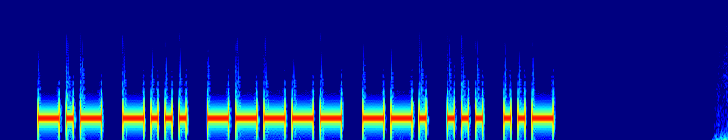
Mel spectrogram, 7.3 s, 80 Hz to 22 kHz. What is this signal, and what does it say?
Morse code, heard as a keyed tone, about 17 wpm, 700 Hz. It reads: KB0GSU
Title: Speed Racing - USA 2x3 Call Signs 17wpm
